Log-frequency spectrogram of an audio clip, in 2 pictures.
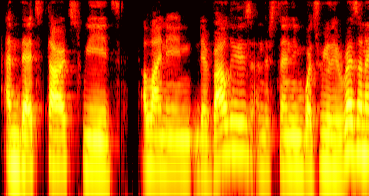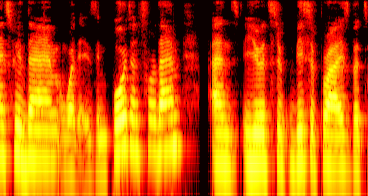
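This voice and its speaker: A woman in her thirties speaks English with a Portuguese accent, her voice sitting a little low for a woman. She explains things earnestly and at length, with the odd filler and restart, as a podcast guest. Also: darkish tone. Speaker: guest, lifestyle coach. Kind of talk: podcast interview.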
